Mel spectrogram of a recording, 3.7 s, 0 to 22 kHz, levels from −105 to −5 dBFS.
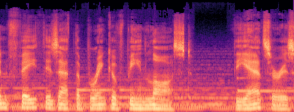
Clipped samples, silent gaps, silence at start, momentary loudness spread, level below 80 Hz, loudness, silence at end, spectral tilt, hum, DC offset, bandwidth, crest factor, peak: under 0.1%; none; 0 s; 9 LU; -34 dBFS; -15 LUFS; 0 s; -4.5 dB/octave; none; under 0.1%; 15.5 kHz; 14 dB; -2 dBFS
